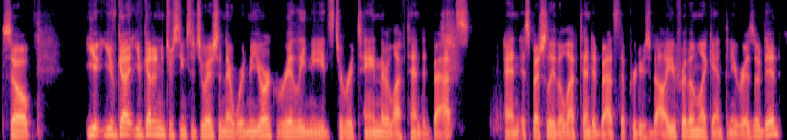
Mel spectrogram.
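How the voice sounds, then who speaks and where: A man with a fairly low voice speaks quickly in a conversational, analytical sports-talk style. The sound is very dry, with no room echo. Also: fairly even intonation, a bit bright. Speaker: sports podcast panelist.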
